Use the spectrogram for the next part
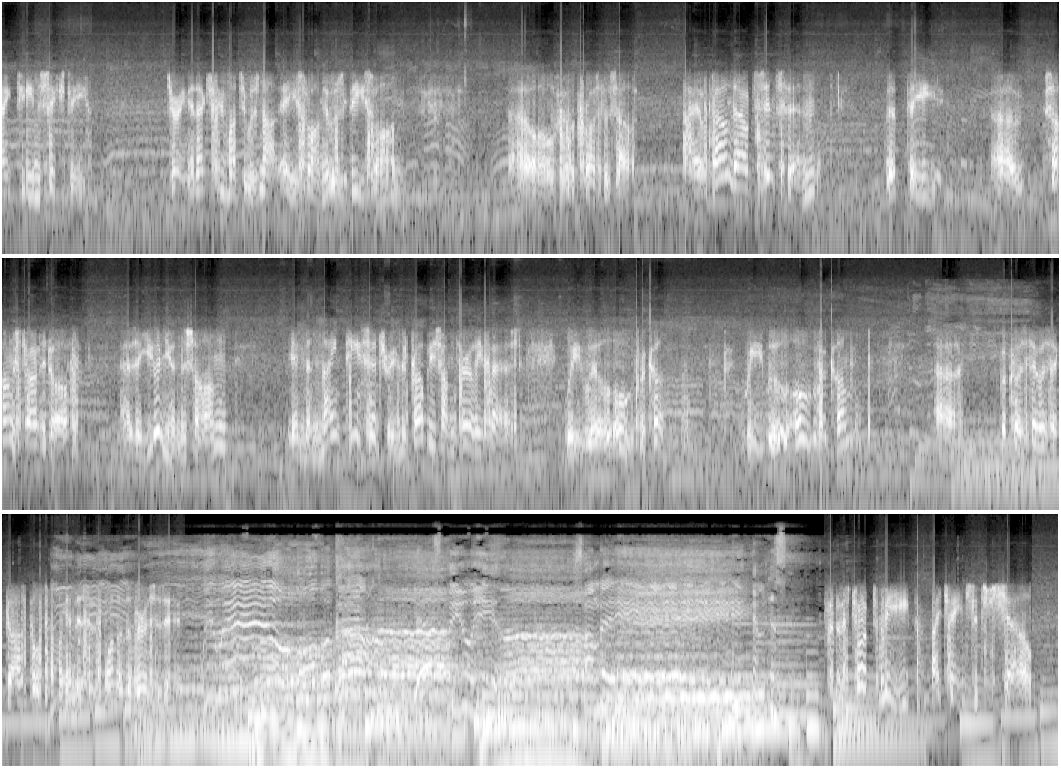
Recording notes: By phone. On his way to a performance.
